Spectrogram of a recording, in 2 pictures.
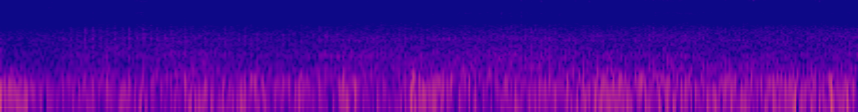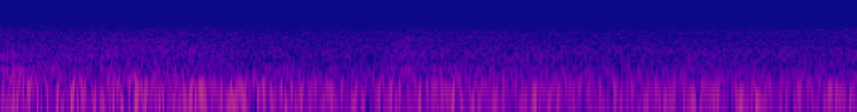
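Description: Steady city traffic noise: a low, even rumble of vehicles on a nearby road, with no single event standing out.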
